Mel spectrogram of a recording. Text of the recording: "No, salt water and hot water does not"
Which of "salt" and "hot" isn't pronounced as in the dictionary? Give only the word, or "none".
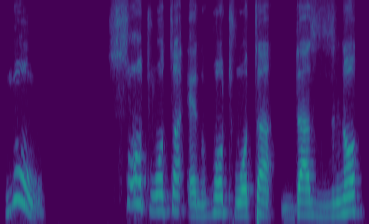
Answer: salt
